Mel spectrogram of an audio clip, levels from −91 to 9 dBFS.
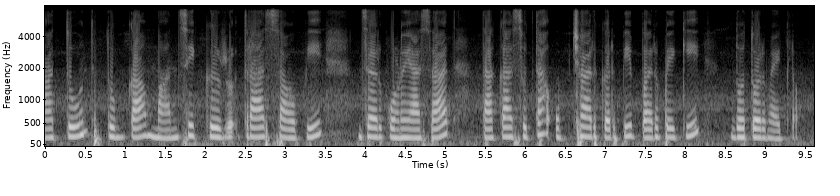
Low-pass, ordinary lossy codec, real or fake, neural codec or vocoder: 7.2 kHz; none; real; none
